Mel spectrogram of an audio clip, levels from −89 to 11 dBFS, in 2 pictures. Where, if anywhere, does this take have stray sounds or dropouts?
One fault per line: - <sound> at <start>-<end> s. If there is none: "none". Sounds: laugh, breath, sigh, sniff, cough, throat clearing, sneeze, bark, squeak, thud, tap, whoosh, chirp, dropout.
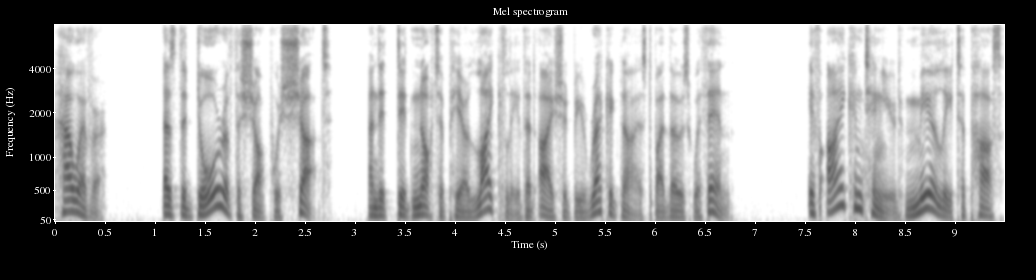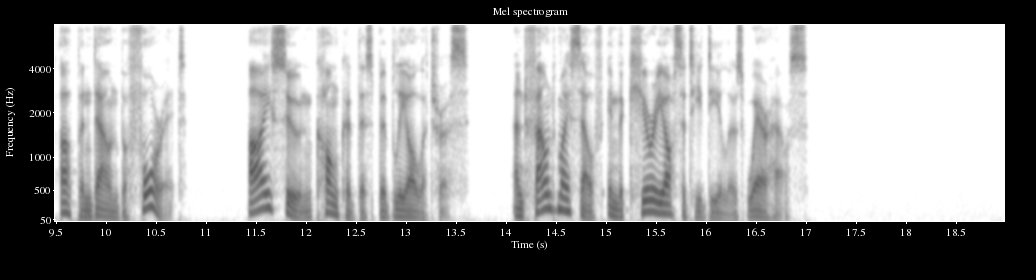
none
